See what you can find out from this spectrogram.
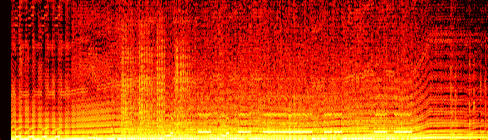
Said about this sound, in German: Ja, das ist ein bisschen ein Motorsound, ein bisschen Gequietsche beim Driften und vielleicht mal ein Rumpeln, wenn Fahrzeuge gegeneinander fahren, aber mehr ist da halt nicht so.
